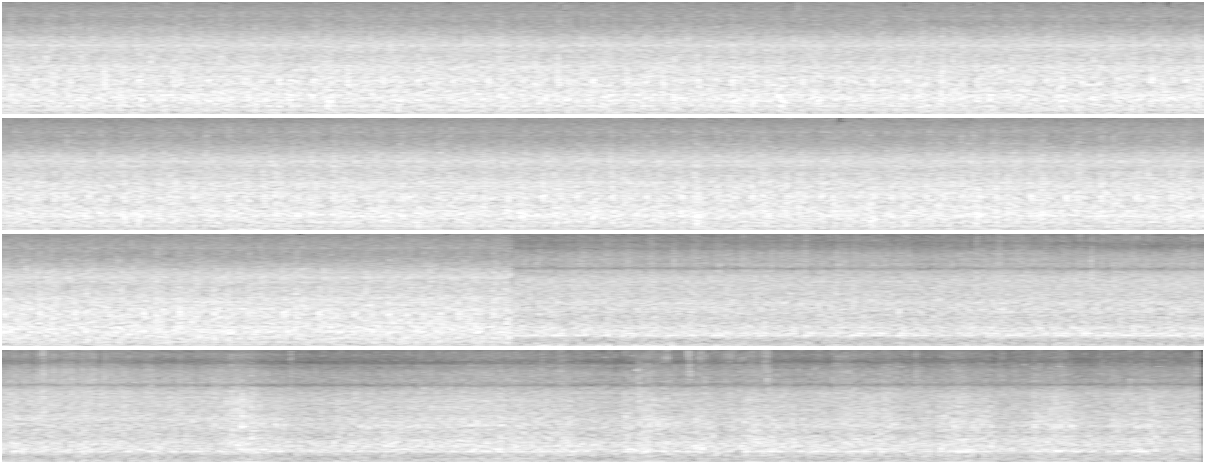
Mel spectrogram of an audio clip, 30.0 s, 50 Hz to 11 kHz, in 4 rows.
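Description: Heavy diesel engines of a small crawler bulldozer and a stuck dump truck running during a cable tow. The sound changes abruptly about 18 seconds in, to a lighter engine run with a steady whine and a few faint ticks.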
